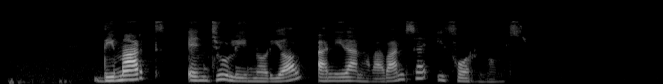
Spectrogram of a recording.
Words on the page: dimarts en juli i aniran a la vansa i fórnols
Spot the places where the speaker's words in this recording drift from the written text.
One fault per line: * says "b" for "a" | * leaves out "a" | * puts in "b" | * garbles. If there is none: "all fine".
* puts in "n'oriol"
